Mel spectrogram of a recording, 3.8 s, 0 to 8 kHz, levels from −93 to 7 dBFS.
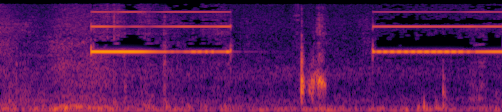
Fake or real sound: real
